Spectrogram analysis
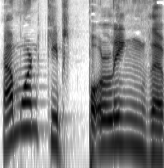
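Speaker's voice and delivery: high, put-on cartoon leprechaun Irish accent. Asked to imitate someone who might be Irish, trying a leprechaun voice. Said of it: "I was going leprechaun".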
